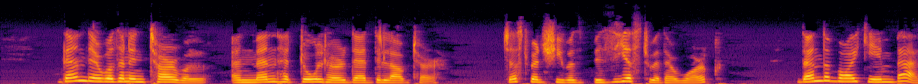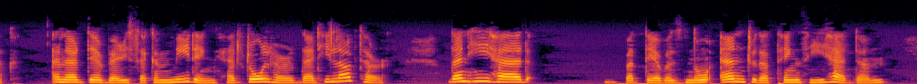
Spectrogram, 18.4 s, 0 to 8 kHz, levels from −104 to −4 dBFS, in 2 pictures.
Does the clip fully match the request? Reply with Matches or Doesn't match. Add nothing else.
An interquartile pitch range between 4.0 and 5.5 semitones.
Matches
